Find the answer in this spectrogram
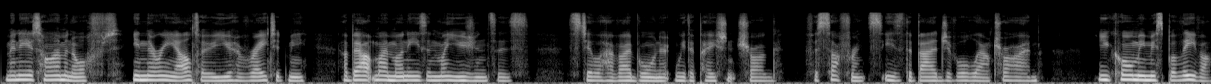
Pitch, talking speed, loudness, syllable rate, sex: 185 Hz, 200 wpm, -17 LUFS, 5.4 syllables/s, female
